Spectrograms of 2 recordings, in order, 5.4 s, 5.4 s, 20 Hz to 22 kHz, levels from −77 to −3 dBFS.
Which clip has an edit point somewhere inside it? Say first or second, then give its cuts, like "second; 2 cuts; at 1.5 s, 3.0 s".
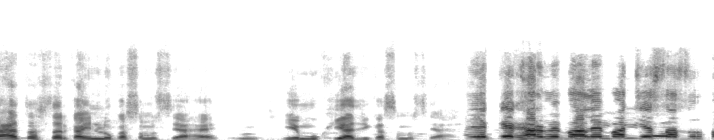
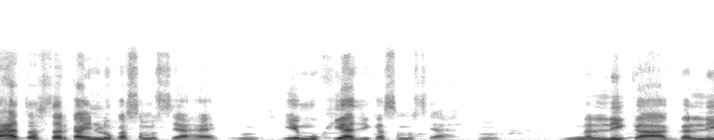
first; 1 cut; at 3.6 s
